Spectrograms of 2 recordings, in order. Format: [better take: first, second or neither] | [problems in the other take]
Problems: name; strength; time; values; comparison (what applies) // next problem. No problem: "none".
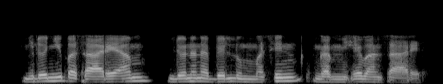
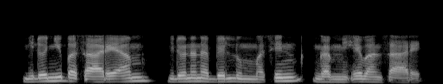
second | noise reduction (neural mask model Resemble Enhance denoiser)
